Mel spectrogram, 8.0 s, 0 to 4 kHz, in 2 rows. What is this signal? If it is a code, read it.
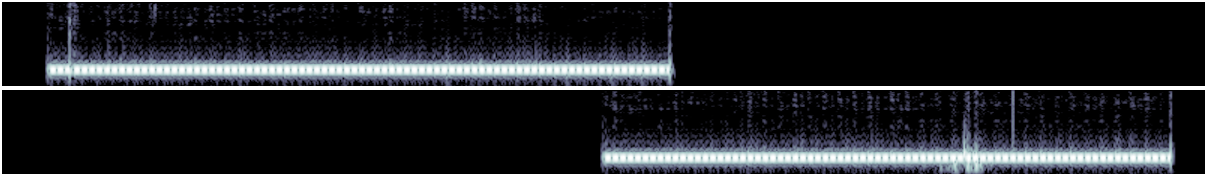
Ringback tone (North America), 440 + 480 Hz.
